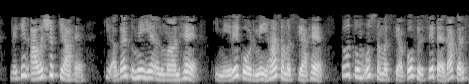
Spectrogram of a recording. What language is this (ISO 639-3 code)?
hin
